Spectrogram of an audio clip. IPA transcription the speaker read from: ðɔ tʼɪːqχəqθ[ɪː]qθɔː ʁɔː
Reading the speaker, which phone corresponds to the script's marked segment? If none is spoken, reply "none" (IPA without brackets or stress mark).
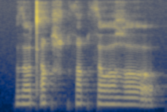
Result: ɪː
